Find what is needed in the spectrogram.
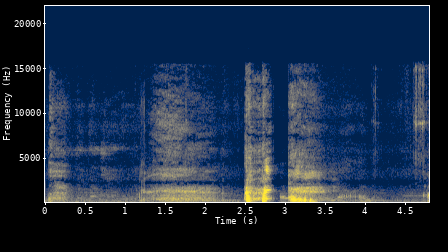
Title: Girl coughing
